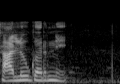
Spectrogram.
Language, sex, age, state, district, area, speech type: Marathi, male, 18-30, Maharashtra, Thane, urban, read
